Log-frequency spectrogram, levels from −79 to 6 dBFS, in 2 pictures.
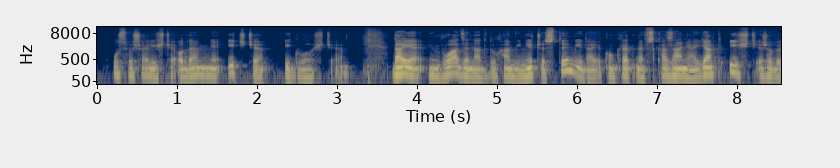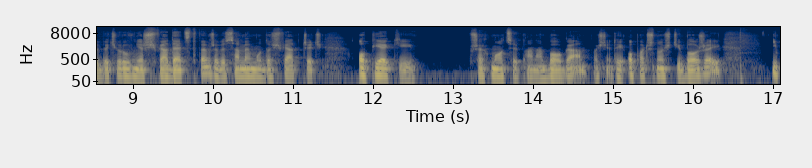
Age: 40-59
